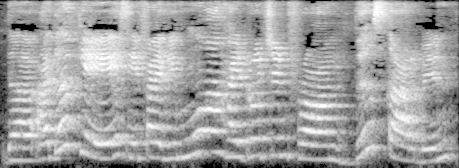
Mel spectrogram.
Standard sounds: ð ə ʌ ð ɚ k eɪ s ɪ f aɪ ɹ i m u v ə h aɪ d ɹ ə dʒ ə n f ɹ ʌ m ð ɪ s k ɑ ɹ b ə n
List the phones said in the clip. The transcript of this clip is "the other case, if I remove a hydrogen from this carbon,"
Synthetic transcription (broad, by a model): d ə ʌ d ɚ k eɪ s ɪ f aɪ l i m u ə h aɪ d ɹ ə dʒ ə n f ɹ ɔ m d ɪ s k ɑ ɹ b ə n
